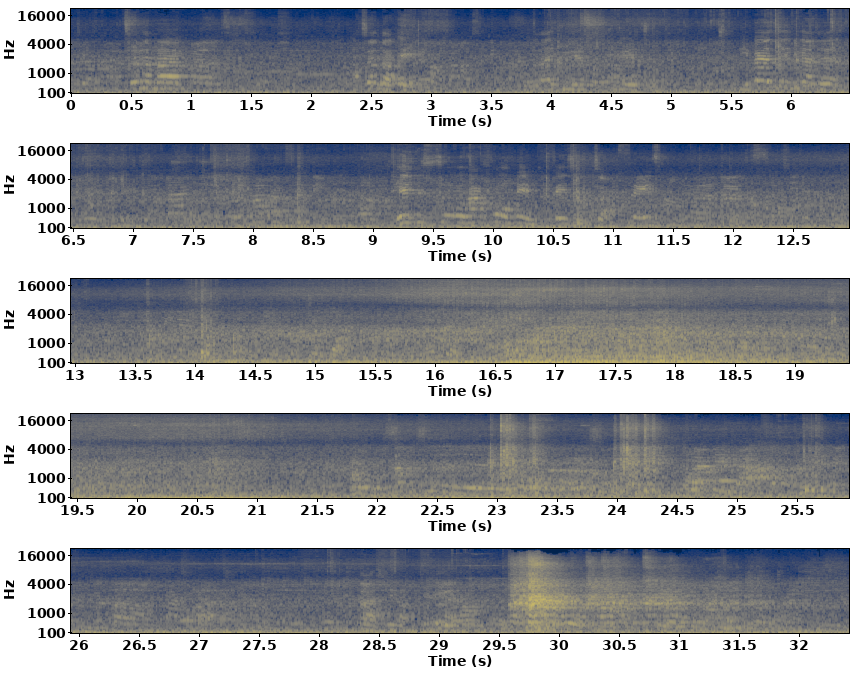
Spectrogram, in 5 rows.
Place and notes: {"title": "New Taipei City, Taiwan - On the street", "date": "2012-11-13 18:45:00", "latitude": "25.11", "longitude": "121.81", "altitude": "62", "timezone": "Asia/Taipei"}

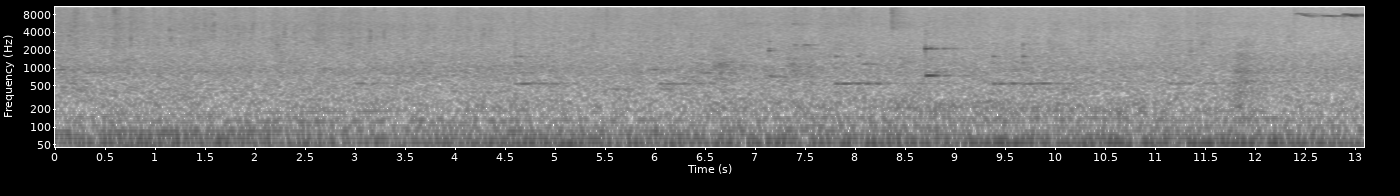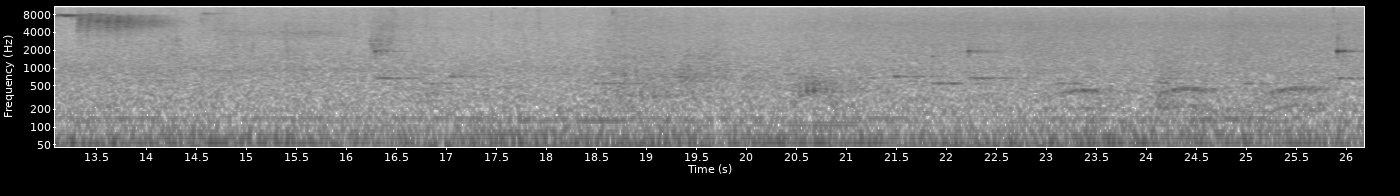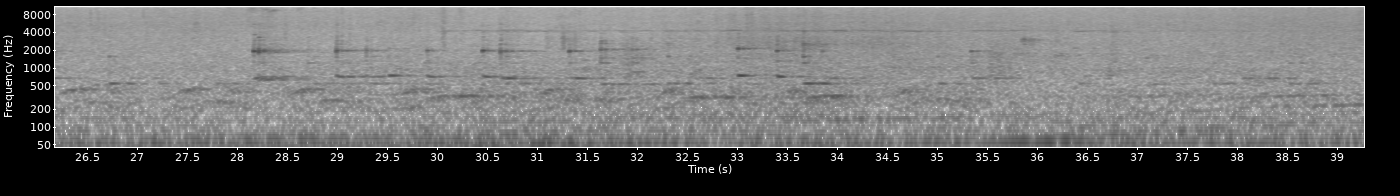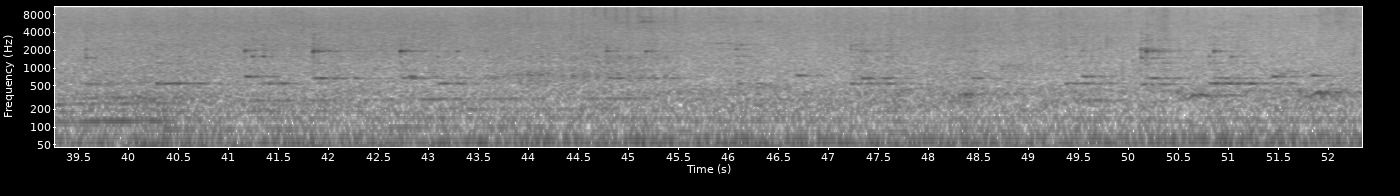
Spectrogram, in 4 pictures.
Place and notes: {"title": "Poznan, Jezyce district, Kochanowskiego - backyard", "date": "2019-09-23 14:31:00", "description": "enclosed backyard of a few old apartment buildings. wooden wind chime. someone moving dishes in one of the apartments. pigeons flying around. a bit of traffic comes over the top of the buildings. (roland r-07)", "latitude": "52.41", "longitude": "16.91", "altitude": "77", "timezone": "Europe/Warsaw"}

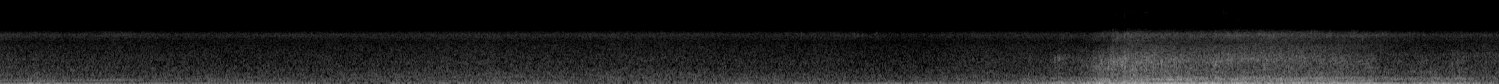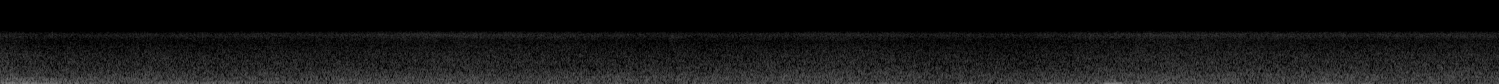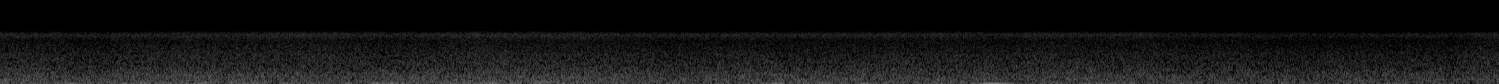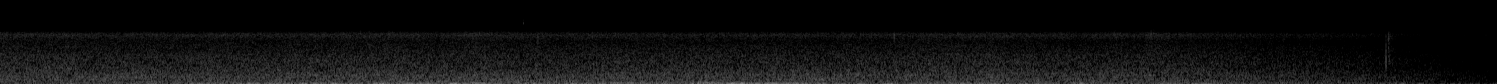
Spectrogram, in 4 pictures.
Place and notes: {"title": "朗島村, Ponso no Tao - Inside the cave", "date": "2014-10-29 08:34:00", "description": "Inside the cave, Sound of the waves, Aboriginal rally venue", "latitude": "22.08", "longitude": "121.51", "altitude": "56", "timezone": "Asia/Taipei"}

